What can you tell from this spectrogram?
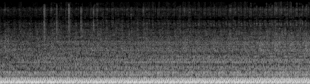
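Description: Steady V8 idle with a light, fairly regular tick riding over the low rumble; a top-end tick, source not pinned down.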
